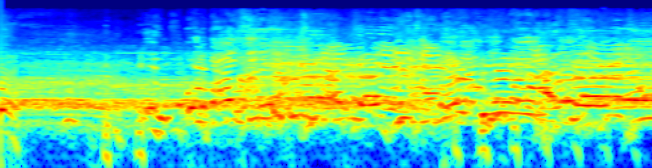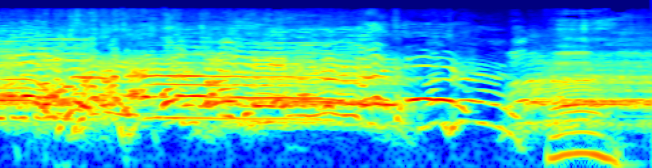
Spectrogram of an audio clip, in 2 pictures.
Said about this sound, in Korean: 그, 저, 저 만세 외치는 자들이 누군가? 우리 마을 사람들은 아닌데 말투를 보아하니 동북면 쪽 같더이다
